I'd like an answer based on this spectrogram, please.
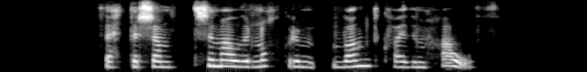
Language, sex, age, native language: Icelandic, female, 20-29, Icelandic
